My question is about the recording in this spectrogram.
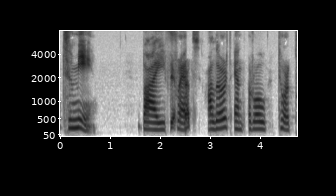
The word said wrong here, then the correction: Fred Allard: Please do a better job in pronouncing the title of the name, Ben. – Oh, Fred Allard and Rory Turk.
